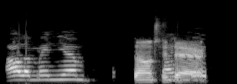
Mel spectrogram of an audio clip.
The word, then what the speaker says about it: aluminium: Hollow aluminum, fellas. Yep. Diamond plate aluminum. Jesse, it's pronounced aluminium.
